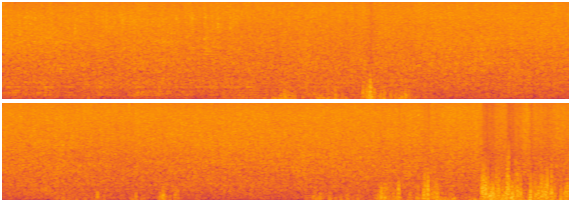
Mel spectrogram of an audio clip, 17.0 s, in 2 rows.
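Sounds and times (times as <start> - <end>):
heavy rain hiss: 0.0 - 17.0
wind gusts on microphone: 3.6 - 6.4, 9.3 - 11.3, 13.0 - 17.0.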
